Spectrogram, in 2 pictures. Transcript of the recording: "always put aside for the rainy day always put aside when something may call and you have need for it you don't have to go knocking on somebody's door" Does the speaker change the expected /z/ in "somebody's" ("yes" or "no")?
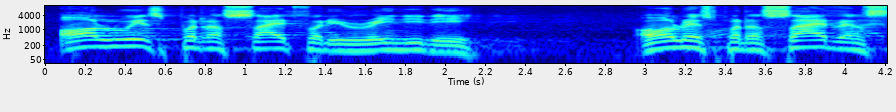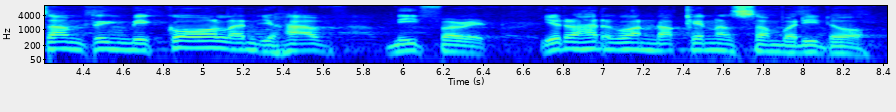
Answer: yes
